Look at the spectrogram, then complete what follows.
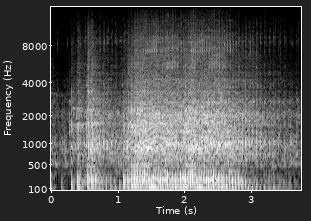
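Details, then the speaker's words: Royal Enfield Bullet BS4 single-cylinder, blipped from idle: light tappet ticking grows slightly with revs, normal; separate chak-chak sound comes from the charcoal canister. "चक चक चक जो साउंड आ रहा है वो charcoal connector से आ रहा है, ठीक है। एंड ये जो टैपिंग नॉइज़ है इतना नॉर्मल है।"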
